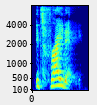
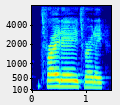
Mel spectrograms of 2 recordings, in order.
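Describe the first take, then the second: First: FRIDAY said with a firmer push; emphatic "Friday", a bit higher and louder. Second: Said in the usual way. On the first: Acted. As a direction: announce it as news, weight on FRIDAY. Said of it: "but now it's". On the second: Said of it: "It's not just, you know".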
